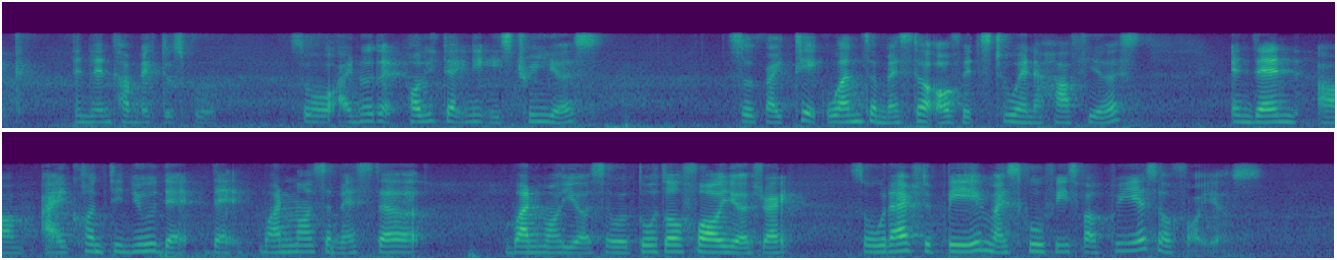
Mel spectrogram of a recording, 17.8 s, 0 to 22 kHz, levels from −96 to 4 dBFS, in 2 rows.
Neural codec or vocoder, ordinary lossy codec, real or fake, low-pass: codec, 16 kHz, 0.8 kbps, ZipCodec; none; fake; none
